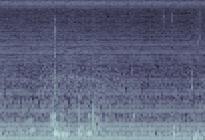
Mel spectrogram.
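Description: Steady low electrical mains hum, with a few faint short sounds about half a second in.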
